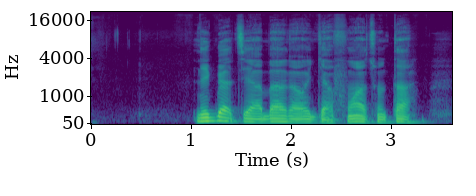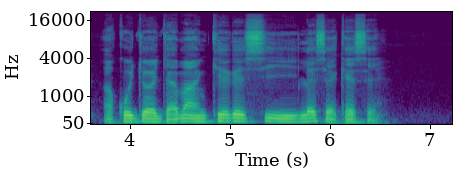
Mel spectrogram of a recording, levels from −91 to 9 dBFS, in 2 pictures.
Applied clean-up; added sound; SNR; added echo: none; none; none; none.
